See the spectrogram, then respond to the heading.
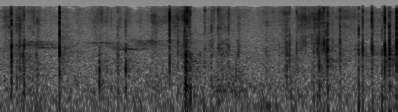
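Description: Long nails tap and scratch quickly on a pink plastic eye mask filled with gel beads, lying flat. The result is a quiet, steady stream of sharp, crisp clicks over a scratchy, crinkling texture.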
